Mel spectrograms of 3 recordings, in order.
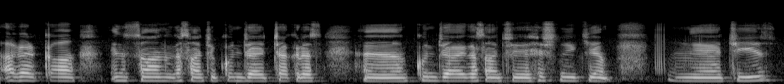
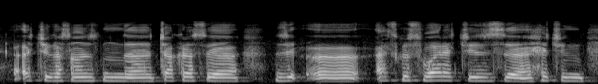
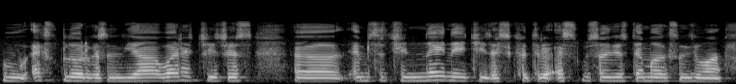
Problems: constant background noise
